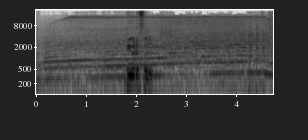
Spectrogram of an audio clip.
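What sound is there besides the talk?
Nissan Skyline R34 GT-R engine downshifting on Nordschleife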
